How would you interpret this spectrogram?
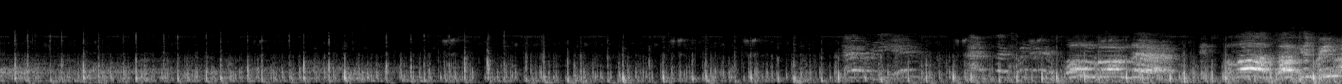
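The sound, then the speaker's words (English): Rapid, steady hoofbeats clatter as horses approach at a brisk pace, fairly loud; partway through, a jumble of voices and crowd noise rises over the continuing hooves. “I know that horse anywhere.”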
